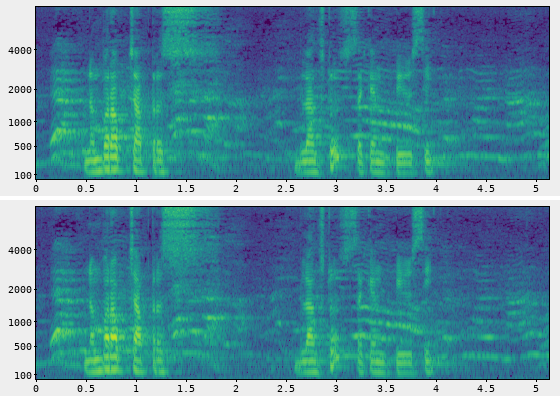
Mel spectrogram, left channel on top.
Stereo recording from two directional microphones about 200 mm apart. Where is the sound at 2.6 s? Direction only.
30° right (ahead or behind).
